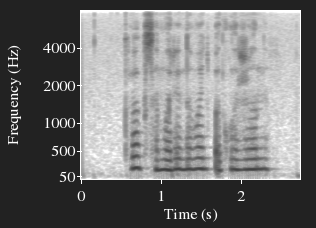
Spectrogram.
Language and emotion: Russian, neutral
